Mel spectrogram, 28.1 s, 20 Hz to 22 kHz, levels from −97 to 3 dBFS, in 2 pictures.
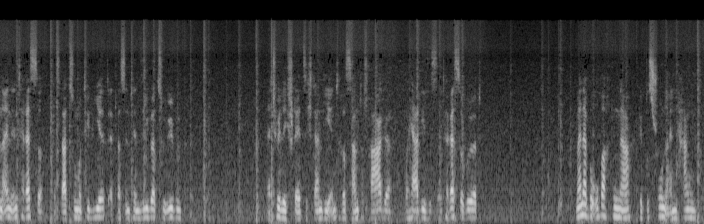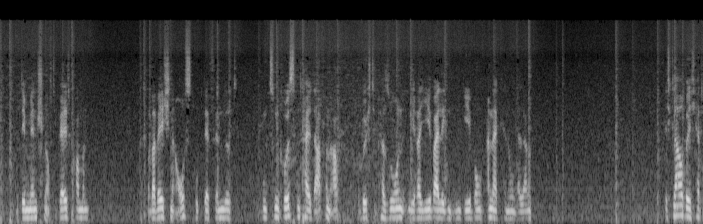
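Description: A noise suppressor runs through the whole recording, pulling down every band it judges to be steady noise by about 21 dB. The room noise sits only about 11 dB under the speech, so the suppressor has to work hard. The background sinks in the gaps and surges back beneath each phrase.

The suppressor also mistakes parts of the speech for noise and turns them down with the background. This speech cut by the noise suppressor happens in eight stretches: 0.37 to 3.63 s, 5.35 to 9.6 s, 11.52 to 13.7 s, 14.4 to 15.86 s, 17.04 to 18.42 s, 19.33 to 20.74 s, 21.24 to 24.71 s, and 27.39 s to the end. The drops reach about 16 to 21 dB. Roughly one and a half to two seconds are lost in each of the first two stretches and in the one from 21.24 s, and a few hundred milliseconds in the others. Soft consonants and word endings sound swallowed or fade out.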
